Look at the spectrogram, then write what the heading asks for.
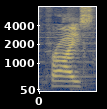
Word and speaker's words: Pryce: obviously his name is price it rhymes with ice he uses the fire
